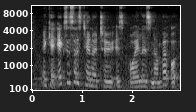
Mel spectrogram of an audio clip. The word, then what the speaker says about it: Euler: okay exercise 1002 is euler's number or e now that button is in your calculator you've seen it before i just like the pronunciation there it's not euler it is euler um we have to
